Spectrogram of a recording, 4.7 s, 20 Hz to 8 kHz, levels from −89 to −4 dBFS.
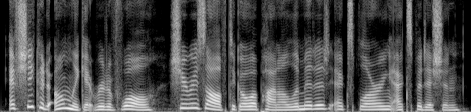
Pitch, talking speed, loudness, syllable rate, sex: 225 Hz, 215 wpm, -16 LUFS, 6.6 syllables/s, female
